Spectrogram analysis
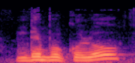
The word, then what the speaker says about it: Ndembokolo: Entretien avec Maître Ndebokolo, voilà, il faut bien prononcer son nom, Ndebokolo, qui nous parlera aujourd'hui de la purification spirituelle.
